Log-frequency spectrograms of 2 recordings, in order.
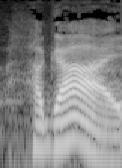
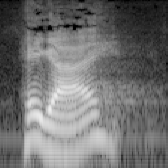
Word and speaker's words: Haggai: Today we're going to be looking at the book of Haggai, if you pronounce it with the Hebrew way of putting the accent on the end syllable instead of on the front syllable like we usually do in America. Haggai, if you're an American.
